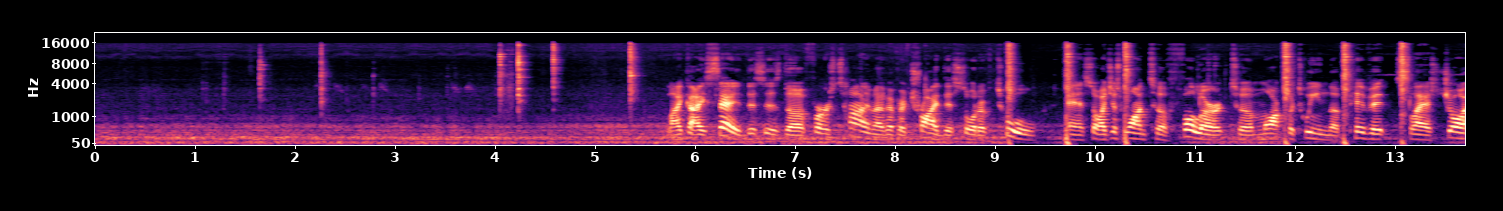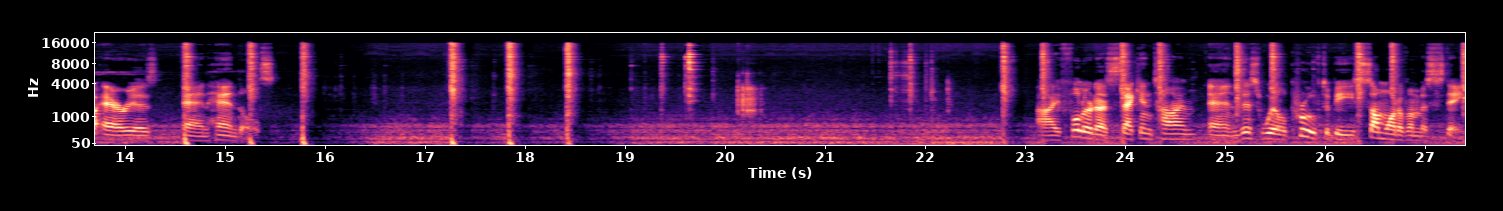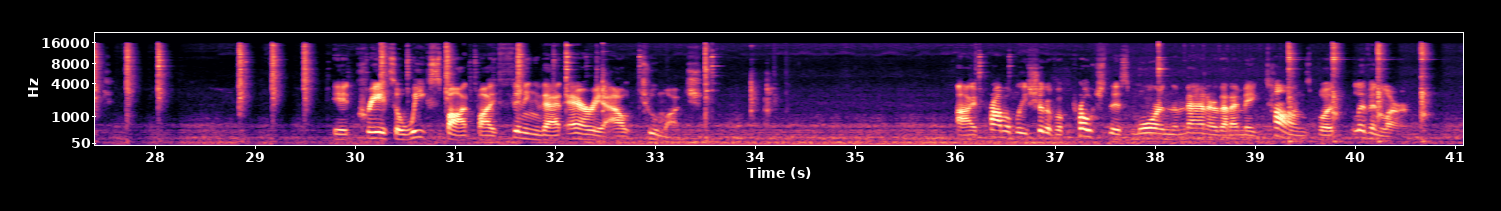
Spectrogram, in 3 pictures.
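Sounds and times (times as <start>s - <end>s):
workshop hum: 0.0s - 41.0s
hammer striking metal: 39.3s - 40.8s.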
